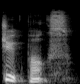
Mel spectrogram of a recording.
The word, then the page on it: jukebox: British English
